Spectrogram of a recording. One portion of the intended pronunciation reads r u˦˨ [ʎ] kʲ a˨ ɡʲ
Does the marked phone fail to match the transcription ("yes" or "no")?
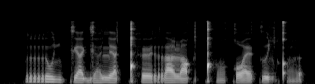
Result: no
